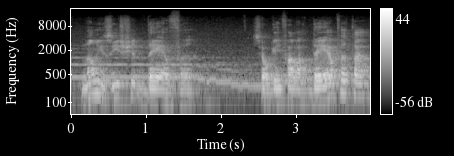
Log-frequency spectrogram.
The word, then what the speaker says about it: deva: Outro exemplo, deva. Deva é um ser divino masculino como Chiva, como Vishno, como Ganexa, deva, né? O e fechado, longo e o a curto fechado. Não existe deva.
